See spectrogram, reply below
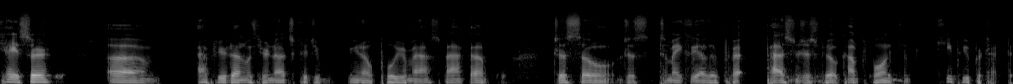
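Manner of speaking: sweet, courteous, gentle polite tone. Imagining how a lady might have asked a passenger to pull his mask up, imitating a polite request. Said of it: "it's all in a tone of voice".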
